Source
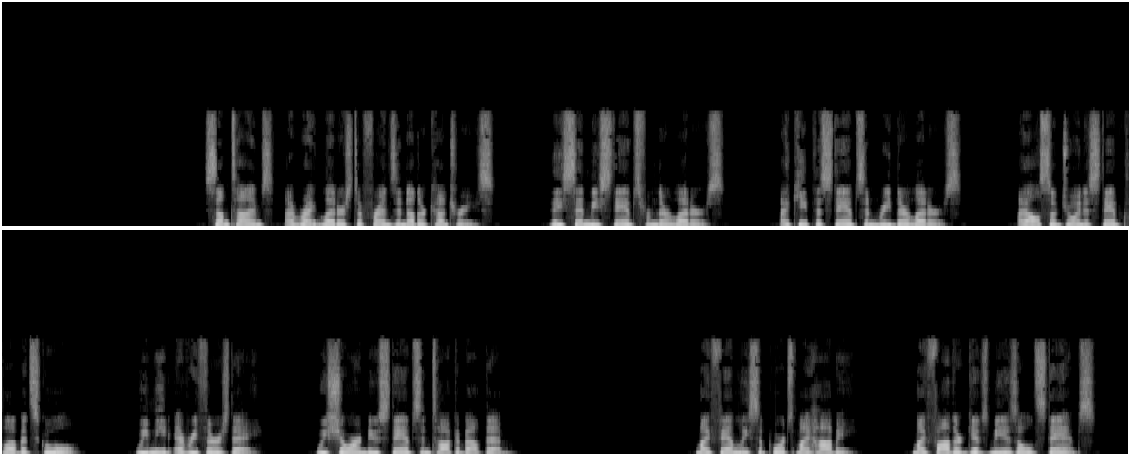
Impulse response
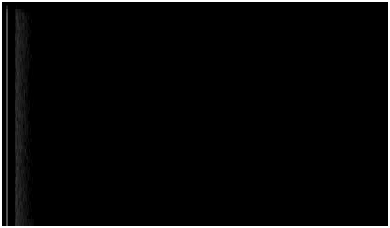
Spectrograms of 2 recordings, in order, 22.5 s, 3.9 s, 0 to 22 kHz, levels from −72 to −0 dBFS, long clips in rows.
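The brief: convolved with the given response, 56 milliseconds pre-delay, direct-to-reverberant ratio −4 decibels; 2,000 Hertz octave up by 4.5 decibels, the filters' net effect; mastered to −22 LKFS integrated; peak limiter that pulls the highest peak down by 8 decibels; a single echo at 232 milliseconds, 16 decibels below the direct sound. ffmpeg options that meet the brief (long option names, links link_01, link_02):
-filter_complex "[0:a]equalizer=frequency=2000:width_type=o:gain=6,alimiter=limit=-13.5dB:level=0:latency=1,aecho=1:1:232:0.158,asplit=2[link_01][link_02];[1:a]atrim=start_sample=2205,adelay=56[link_03];[link_02][link_03]afir=irnorm=-1:irlink=0,volume=8dB[link_04];[link_01][link_04]amix=inputs=2:normalize=0,volume=-2.5dB"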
